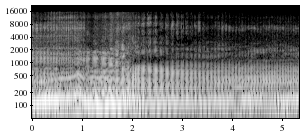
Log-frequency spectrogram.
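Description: Two racing motorcycles at full throttle on a dirt straight. Their engine pitch rises and drops back about a second in and again at about two seconds as they go by, then settles into a steady drone.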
